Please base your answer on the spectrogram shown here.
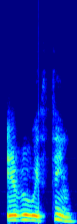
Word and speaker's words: everything: Dans le mot everything, il y a le son th. Le son th, on va souvent le retrouver dans beaucoup de mots, d'accord ? Donc attention à bien le prononcer, d'accord ?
